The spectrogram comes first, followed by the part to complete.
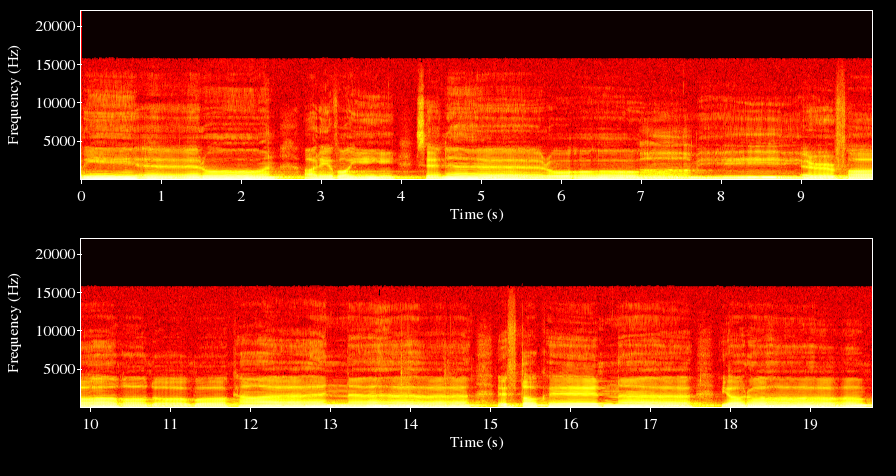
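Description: A single male voice chanting a melismatic Coptic liturgical chant, with long, wavering, held notes and brief pauses for breath about four seconds in and near the end.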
